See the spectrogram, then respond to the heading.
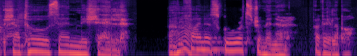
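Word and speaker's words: Gewürztraminer: It's pronounced Gewurztraminer. That rhymes with Hertzmowiener.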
